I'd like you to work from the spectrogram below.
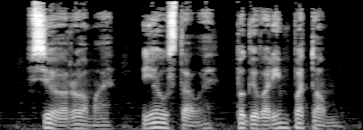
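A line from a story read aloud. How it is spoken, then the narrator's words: Calm. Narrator (Russian): Уже спокойно закончила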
